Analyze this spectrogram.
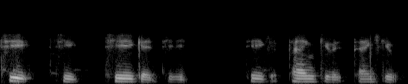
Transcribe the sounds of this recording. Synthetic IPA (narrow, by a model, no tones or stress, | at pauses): ʈʰiːk̚tʰiːk̚tʰiːkeitʰiːk̚ | tʰiːket̪ʰɛ̃ŋkjṵt̪ʰɛ̃ŋkjuː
